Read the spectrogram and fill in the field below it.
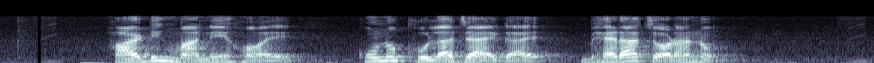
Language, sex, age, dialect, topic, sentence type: Bengali, male, 18-24, Standard Colloquial, agriculture, statement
